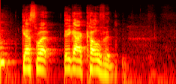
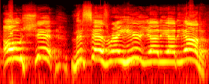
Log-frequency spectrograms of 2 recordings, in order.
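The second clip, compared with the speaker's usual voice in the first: much higher, louder mock radio alarm; excited retold outburst; 7 semitones higher, 4 dB louder than usual. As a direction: act out your breathless on-air discovery. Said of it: "I've been on the radio and been like".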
